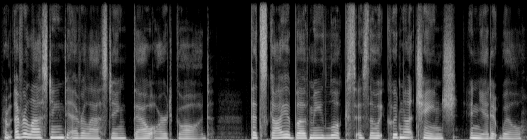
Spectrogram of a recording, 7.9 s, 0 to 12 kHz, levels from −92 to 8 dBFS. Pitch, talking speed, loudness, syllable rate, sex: 205 Hz, 165 wpm, -18 LUFS, 4.4 syllables/s, female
